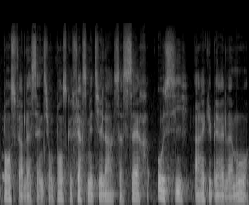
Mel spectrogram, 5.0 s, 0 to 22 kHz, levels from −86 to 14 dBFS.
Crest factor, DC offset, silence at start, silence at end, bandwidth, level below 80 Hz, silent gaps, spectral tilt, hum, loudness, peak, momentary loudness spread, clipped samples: 20 dB; under 0.1%; 0 s; 0 s; 14.5 kHz; -42 dBFS; none; -5 dB/octave; none; -29 LUFS; -8 dBFS; 4 LU; under 0.1%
